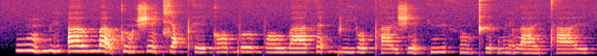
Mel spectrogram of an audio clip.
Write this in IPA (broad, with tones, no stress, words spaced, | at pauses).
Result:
wũ˦˨mḭ˦˨ʔa˦ʊ̯ ma̰˦˨ʊ̯tũ˦˨ ʃḛ˦˨ t͡ɕä˦ʔpʰe˨ɡɔ˦bo˦ʊ̯ bɔ˨wä˨ θɛ˦ʔbi˨jo̰˦˨ pʰa˨ɪ̯ʃḛ˦˨kĩ˦ θũ˨kʰɪ˦ʔ wĩ˦˨la˨ɪ̯tʰa˦ɪ̯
